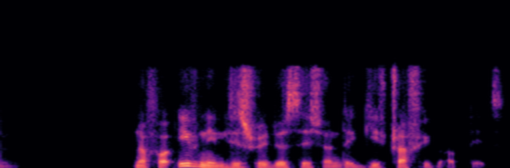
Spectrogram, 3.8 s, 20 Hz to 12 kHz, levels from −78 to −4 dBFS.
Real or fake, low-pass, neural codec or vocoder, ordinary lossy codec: fake; 7.2 kHz; codec, 16 kHz, about 1 kbps, DyCAST, with the encoder's durations; AAC, 48 kbps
